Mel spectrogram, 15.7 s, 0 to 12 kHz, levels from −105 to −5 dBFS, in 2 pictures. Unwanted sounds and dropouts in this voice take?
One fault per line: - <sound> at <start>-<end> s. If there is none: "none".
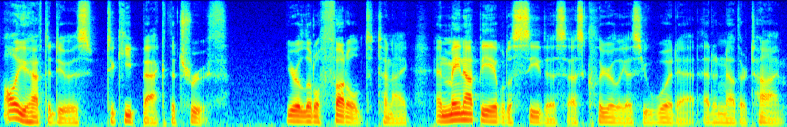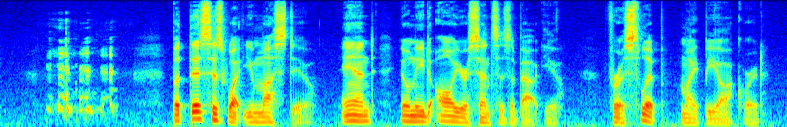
- laugh at 8.3-9.1 s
